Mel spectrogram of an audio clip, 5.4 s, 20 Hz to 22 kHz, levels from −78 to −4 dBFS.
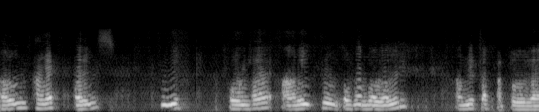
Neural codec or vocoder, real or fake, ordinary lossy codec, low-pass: codec, 16 kHz, 0.5 kbps, FreqCodec, smaller model; fake; none; none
